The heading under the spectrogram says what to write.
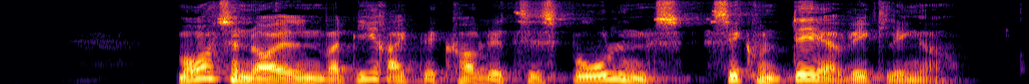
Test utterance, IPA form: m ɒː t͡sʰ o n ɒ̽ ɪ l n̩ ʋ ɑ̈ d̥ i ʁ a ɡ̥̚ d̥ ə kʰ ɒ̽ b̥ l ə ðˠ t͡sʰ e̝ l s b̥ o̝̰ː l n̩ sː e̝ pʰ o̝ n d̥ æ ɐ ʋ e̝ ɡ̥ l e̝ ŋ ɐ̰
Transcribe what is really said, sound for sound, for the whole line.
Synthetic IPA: m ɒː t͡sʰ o n ɒ̽ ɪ l n̩ ʋ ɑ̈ d̥ i ʁ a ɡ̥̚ d̥ ə kʰ ɒ̽ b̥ l ə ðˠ t͡sʰ e̝ l s b̥ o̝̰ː l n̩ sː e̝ kʰ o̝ n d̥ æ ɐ ʋ e̝ ɡ̥ l e̝ ŋ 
